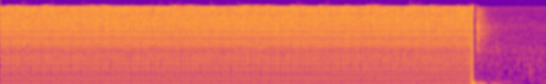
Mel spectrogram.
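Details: DJI Mic Mini wireless microphone system with fast charging connected during recording: constant low electrical buzz under the audio, then a thump and dropout; hum into the mic audio suspected, not confirmed.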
